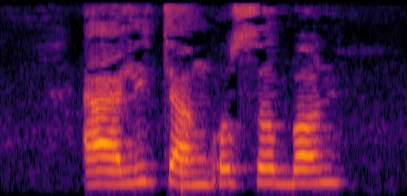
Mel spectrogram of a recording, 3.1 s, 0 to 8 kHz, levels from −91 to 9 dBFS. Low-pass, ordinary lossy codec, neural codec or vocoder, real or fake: 7.2 kHz; MP3, 32 kbps; none; real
